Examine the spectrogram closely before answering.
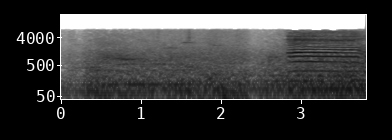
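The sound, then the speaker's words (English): A newborn lamb bleats at a rare-breeds farm at Colonial Williamsburg in spring: one loud, drawn-out, wavering bleat that breaks in near the end after a stretch of quiet background noise. “Among the first signs of spring are daffodils, budding trees, and at Colonial Williamsburg, new lambs.”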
